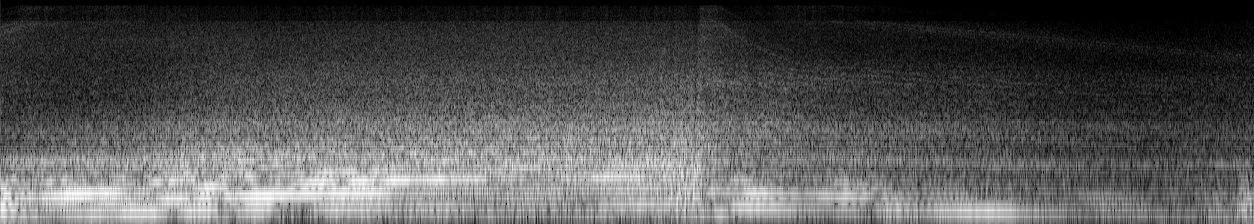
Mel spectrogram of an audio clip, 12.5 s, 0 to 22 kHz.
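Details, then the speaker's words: Mighty Car Mods "2Sexy" car on the dyno with new spark plugs after earlier spark issues, logging a full-throttle run: engine pulls cleanly with a smooth rising note, then eases off; no misfires, factory coils keeping up. "all right start logging coming up full throttle"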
